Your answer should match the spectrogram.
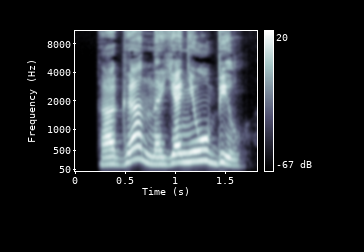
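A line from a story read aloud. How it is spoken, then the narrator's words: Sharp. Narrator (Russian): резко сказал Керна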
